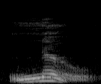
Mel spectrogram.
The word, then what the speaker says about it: know: I know. Ne prononcez pas le K. Il est là, mais on ne le prononce pas. Ça donne I know.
